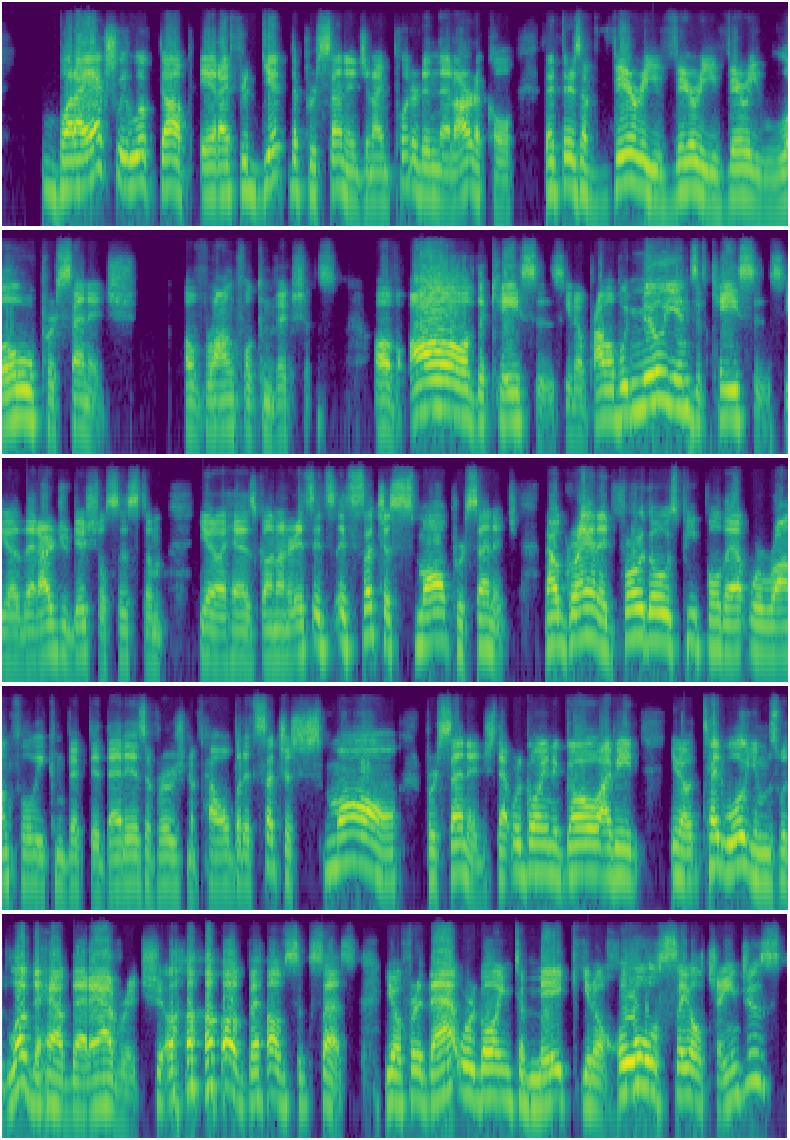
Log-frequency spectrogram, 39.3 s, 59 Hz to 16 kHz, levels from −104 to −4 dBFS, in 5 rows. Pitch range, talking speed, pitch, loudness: 120-165 Hz, 170 wpm, 145 Hz, -20 LUFS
